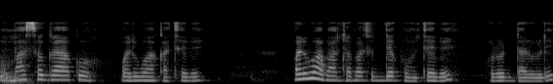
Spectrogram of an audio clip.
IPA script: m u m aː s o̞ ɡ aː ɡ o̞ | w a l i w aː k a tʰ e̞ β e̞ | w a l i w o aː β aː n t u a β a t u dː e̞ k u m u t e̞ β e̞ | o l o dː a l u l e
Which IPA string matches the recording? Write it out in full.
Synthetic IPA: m u m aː s o̞ ɡ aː ɡ o̞ | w a l i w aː k a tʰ e̞ β e̞ | w a l i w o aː β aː n t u a β a t u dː e̞ k u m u t e̞ β e̞ | o l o dː a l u l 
